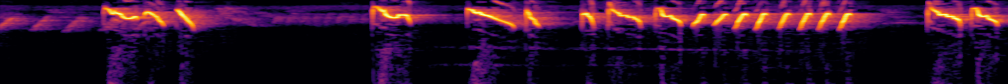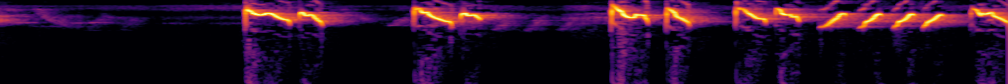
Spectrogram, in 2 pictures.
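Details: Merapi White-eye in fierce fighter form, singing to call out a rival: loud high-pitched chirps and fast rattling trills of repeated notes, delivered in bursts over about ten seconds with short gaps.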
